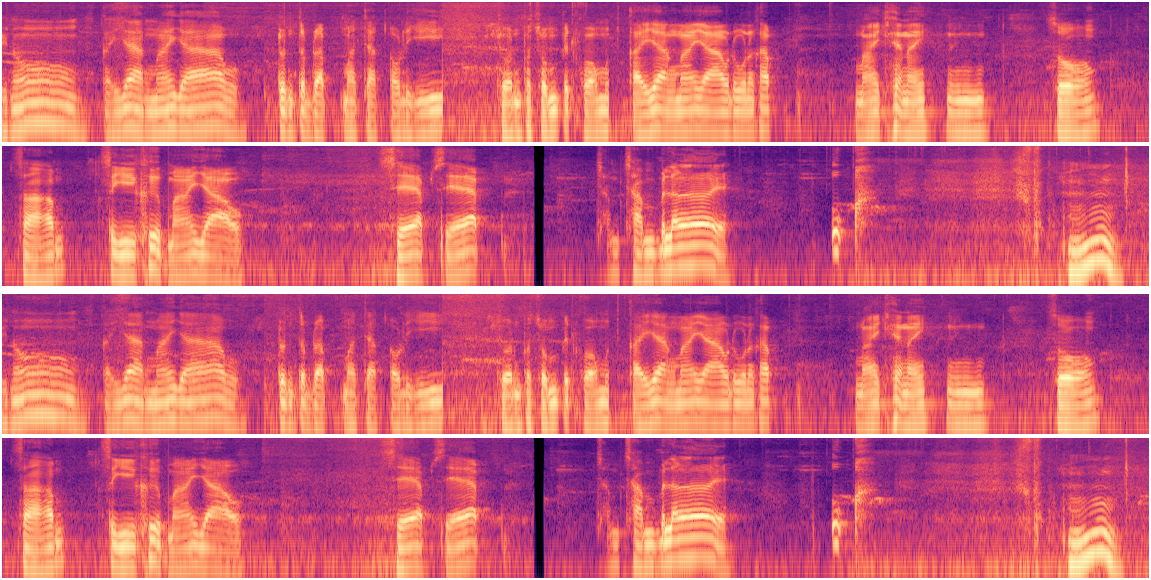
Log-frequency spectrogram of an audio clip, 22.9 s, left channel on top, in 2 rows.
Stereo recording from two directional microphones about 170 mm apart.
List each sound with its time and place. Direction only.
0.0 s speech: 15° left (ahead or behind)
13.1 s speech: 15° left (ahead or behind)
15.3 s speech: 20° left (ahead or behind)
17.4 s speech: centre (ahead or behind)
20.7 s a sound: centre (ahead or behind)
